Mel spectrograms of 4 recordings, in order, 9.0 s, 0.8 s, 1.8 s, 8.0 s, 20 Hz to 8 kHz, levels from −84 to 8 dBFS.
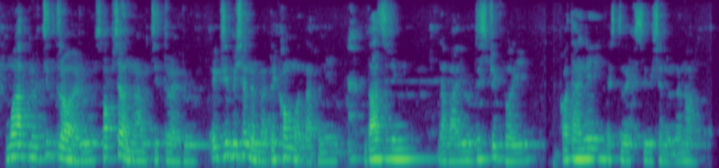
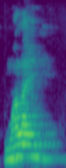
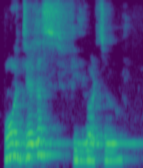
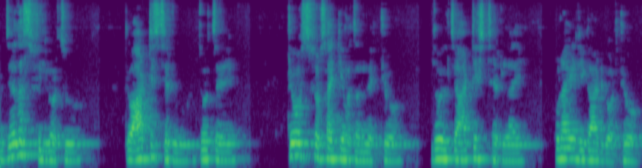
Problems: background sounds at intervals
